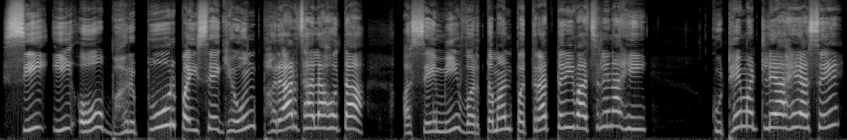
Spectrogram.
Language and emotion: Marathi, surprised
